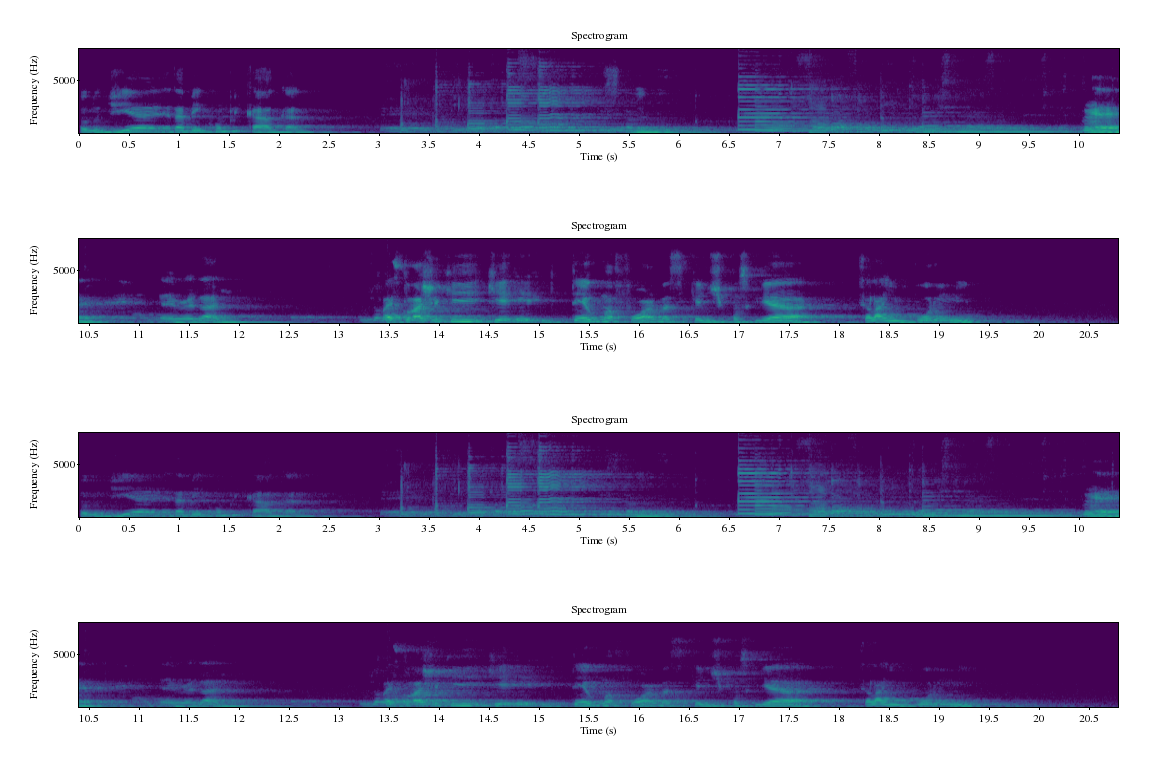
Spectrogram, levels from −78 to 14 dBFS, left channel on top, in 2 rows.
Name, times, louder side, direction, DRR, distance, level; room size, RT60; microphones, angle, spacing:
voice 1, 0.0-2.4 5.6-5.8 10.0-10.9 11.2-12.2 13.4-17.8 18.2-19.3, left 5 dB, 60° left, 12 dB, 0.5 m, -29 dB
voice 2, 3.0-6.0 6.9-10.3 10.9-11.2 12.5-12.8 13.2-13.9, equal, 5° left, -3 dB, 3.9 m, -39 dB
sound 1, 3.2-6.2 6.6-10.4 10.6-10.7, right 1 dB, 15° right, 1.1 m, -36 dB
24.0 x 16.0 x 7.4 m, 2.5 s
head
